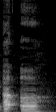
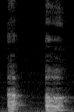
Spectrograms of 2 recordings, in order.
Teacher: So you could be in English, if we say uh-oh, you can hear it uh-oh, that thing kind of in between uh-oh. That's your epiglottis is closing over the airways. That's called a glottal stop.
